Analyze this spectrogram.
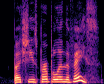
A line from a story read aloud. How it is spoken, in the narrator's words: cried Grandpa Joe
